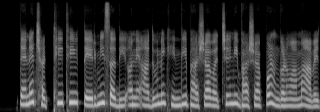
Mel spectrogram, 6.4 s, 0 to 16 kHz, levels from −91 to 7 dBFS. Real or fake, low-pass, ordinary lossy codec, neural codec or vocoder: fake; 14.4 kHz; none; autoencoder, 48 kHz, 32 numbers a frame, DAC-VAE, trained on Japanese speech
